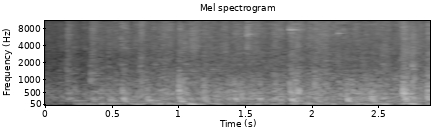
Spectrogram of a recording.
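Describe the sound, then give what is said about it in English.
A moving freight train gives a steady rumble with a rhythmic, repeated clatter of wheels over the track. “Later, at the last boxcar, Almashi climbs out, hangs off the back of the train, then jumps.”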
